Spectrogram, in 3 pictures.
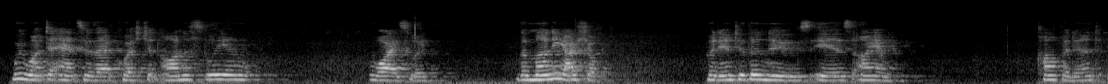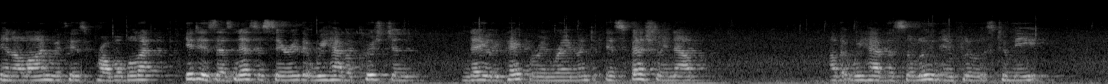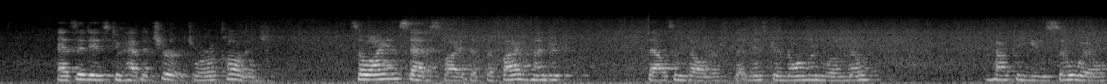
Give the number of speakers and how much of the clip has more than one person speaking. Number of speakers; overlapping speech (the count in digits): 1, no overlap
